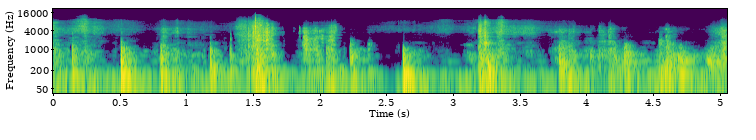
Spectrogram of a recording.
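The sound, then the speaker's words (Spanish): The first drawer of a wooden chest of drawers is pulled open, producing many short knocks, thuds and sliding rattles that come in an irregular series of sharp bursts at a moderate level, with no voices. “Es Wanda la que se sorprende vivamente al abrir el primer cajón de la cómoda”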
